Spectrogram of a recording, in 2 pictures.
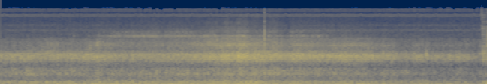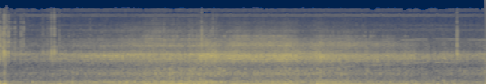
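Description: Strong wind rushes and buffets steadily against a microphone.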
